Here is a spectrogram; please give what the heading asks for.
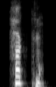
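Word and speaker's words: חכמה: The second one is Hakma. Looks like Chakma, but they pronounce it Hakma.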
